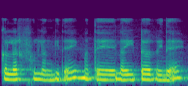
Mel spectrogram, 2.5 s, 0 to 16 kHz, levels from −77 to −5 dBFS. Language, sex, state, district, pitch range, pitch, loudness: Kannada, female, Karnataka, Bangalore, 190-220 Hz, 195 Hz, -14 LUFS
